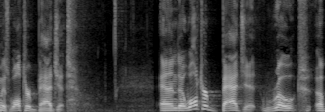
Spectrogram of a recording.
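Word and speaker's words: Bagehot: Great Britain and Walter badgett and by the way you you won't get his name by thinking about it it's b-a-g-e-h-o-t it takes the English to pronounce that badget Walter badgett and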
